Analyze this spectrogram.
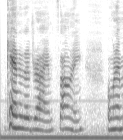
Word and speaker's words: Canada Dry: anyway Canadian or Canada I say Canadia dry so I always up and I make it my own thing and I try to say it right and everyone's like Canadia dry I'm like Canada Dry I'm sorry but when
